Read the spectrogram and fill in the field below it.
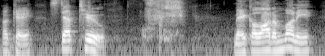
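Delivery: loud, building presenter reveal. Retold or imitated. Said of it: "it's just like".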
